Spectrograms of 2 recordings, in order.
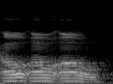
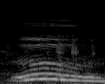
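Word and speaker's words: OOO: Saying it like how it's spelled. Next, you're gonna say Kamen Rider O. No, Kamen Rider. Ooh.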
